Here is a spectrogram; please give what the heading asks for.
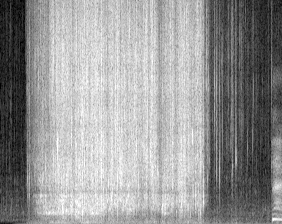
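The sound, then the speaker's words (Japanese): Water is poured over a person's body to rinse them, a steady splashing gush lasting about three and a half seconds that then cuts off, leaving a few faint drips. “ほら、流さないと体冷えちゃうよ。しっかり流しますね。”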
